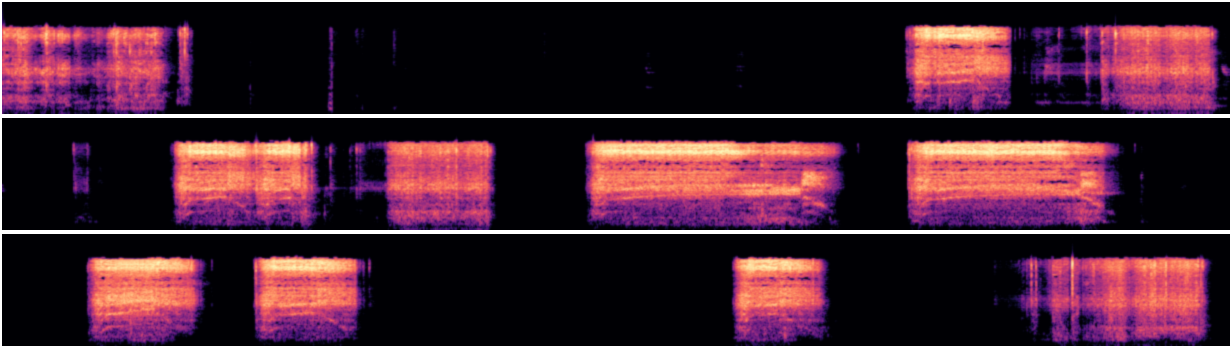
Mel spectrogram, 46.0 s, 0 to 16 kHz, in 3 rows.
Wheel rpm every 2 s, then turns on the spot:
20, 0, 0, 0, 0, 20, 40, 10, 20, 60, 10, 70, 120, 70, 90, 10, 40, 40, 0, 10, 30, 10, 20.
0-2 14-16 20-22 42-46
